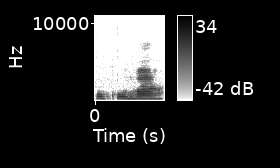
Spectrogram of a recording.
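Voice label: "kukuma", Nigerian Pidgin, female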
